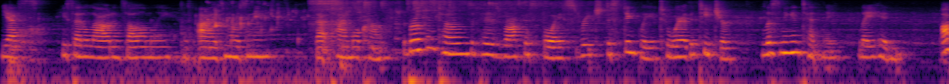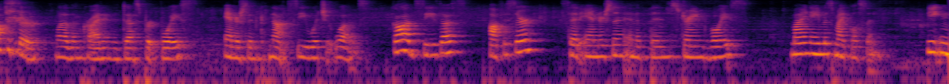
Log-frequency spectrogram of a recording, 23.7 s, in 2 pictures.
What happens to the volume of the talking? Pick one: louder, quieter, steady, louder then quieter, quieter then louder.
steady.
